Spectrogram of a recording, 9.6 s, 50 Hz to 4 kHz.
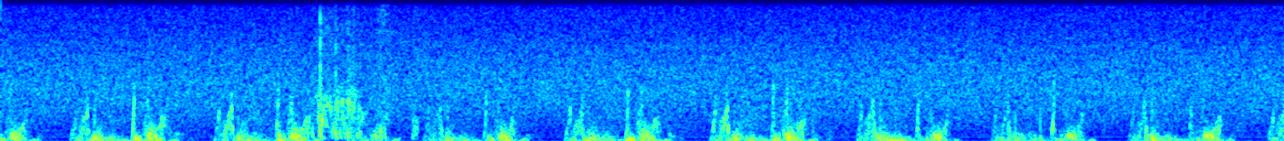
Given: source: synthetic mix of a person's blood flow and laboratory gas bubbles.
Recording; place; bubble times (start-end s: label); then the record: Doppler ultrasound of blood flow; precordium
2.30-2.75 s: bubbles
2.81-2.94 s: bubbles
3.08-3.15 s: bubbles
From the record:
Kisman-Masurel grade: 212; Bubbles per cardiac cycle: several, 3 to 8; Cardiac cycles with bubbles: 1 to 10%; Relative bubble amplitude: moderate (0.250 to 0.450); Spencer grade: 1 (occasional bubble signal discernible with the cardiac motion signal, with majority of cardiac periods free of bubbles); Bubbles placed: only in the low amplitude regions of the cardiac cycle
